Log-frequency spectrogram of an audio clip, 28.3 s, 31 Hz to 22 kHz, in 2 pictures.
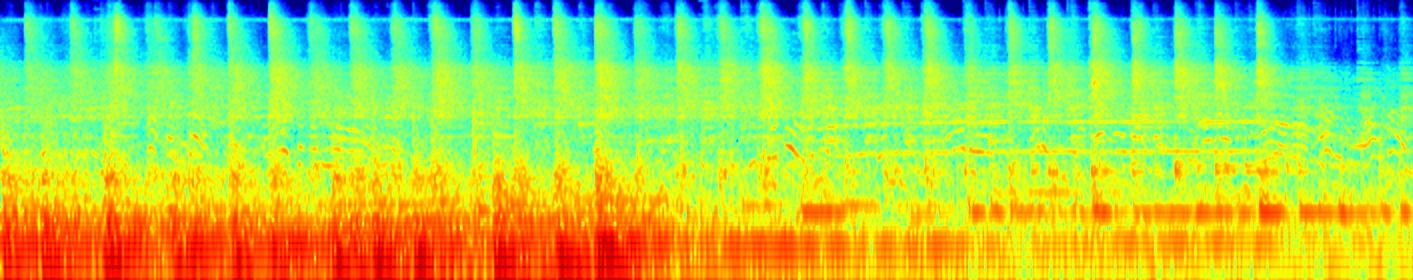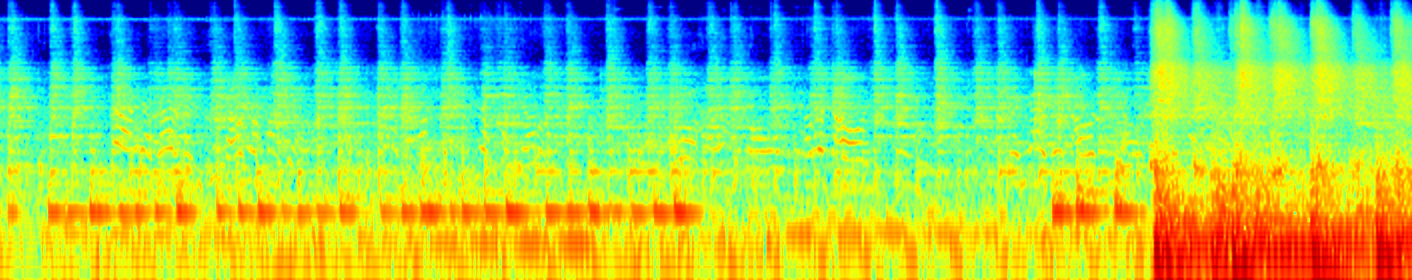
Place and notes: Firework, Traditional temple festivals, Gong, Traditional musical instruments, Binaural recordings, ( Sound and Taiwan - Taiwan SoundMap project / SoundMap20121115-26 )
